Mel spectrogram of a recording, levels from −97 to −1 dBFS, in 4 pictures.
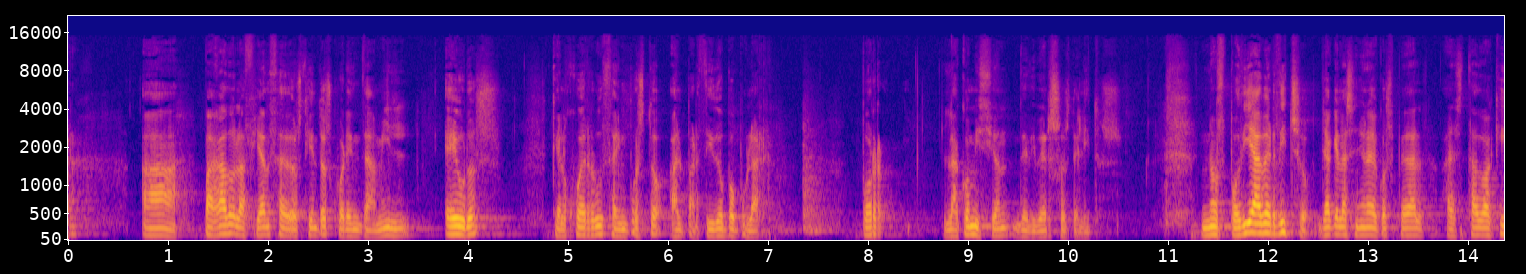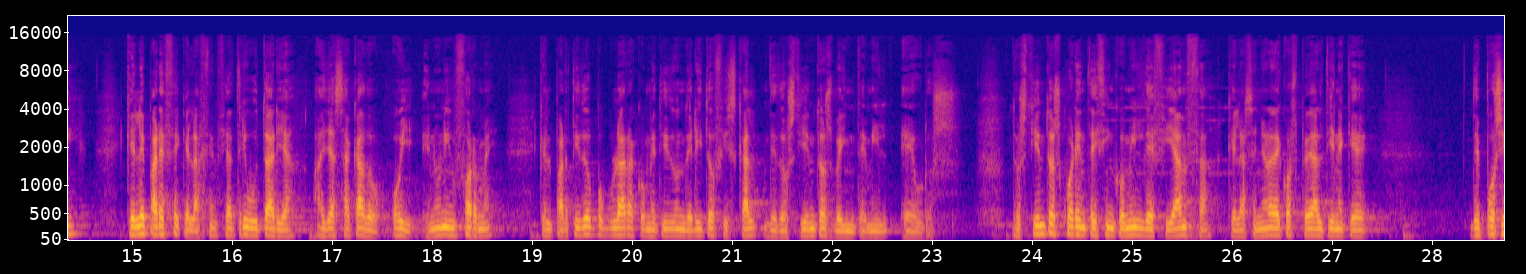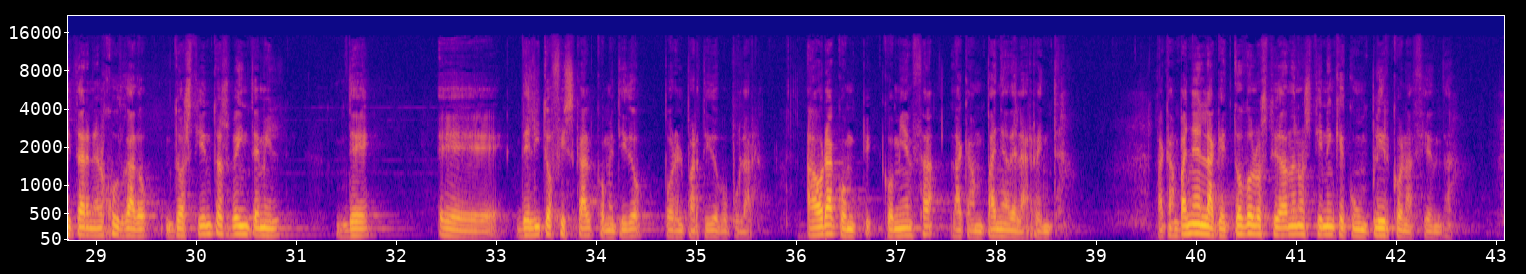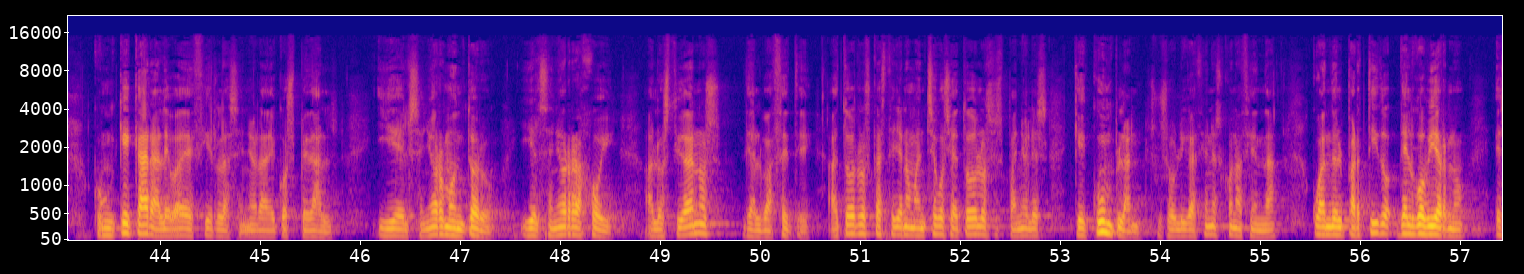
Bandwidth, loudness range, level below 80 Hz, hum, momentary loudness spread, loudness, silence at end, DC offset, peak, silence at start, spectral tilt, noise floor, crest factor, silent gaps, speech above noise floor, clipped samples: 15 kHz; 6 LU; -68 dBFS; none; 14 LU; -23 LUFS; 0 s; under 0.1%; 0 dBFS; 0 s; -7 dB/octave; -63 dBFS; 22 dB; none; 41 dB; under 0.1%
